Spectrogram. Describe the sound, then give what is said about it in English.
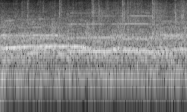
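Audience applause, a steady, dense wash of clapping that holds at an even level for about two seconds, with a few cheers and crowd voices mixed in. “Don't clap for that.”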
